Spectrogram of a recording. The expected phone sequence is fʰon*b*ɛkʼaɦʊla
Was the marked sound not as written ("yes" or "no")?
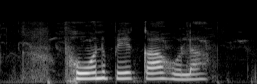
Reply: yes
